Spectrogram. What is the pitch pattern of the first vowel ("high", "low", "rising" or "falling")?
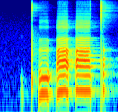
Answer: low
